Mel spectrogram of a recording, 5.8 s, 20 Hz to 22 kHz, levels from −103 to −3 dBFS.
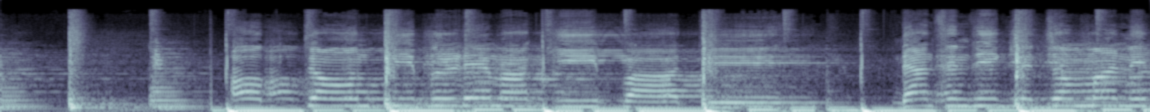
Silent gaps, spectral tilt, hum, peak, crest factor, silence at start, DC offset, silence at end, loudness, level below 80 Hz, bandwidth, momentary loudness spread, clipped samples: none; -5 dB/octave; none; -4 dBFS; 16 dB; 0 s; under 0.1%; 0 s; -22 LUFS; -24 dBFS; 15.5 kHz; 8 LU; under 0.1%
